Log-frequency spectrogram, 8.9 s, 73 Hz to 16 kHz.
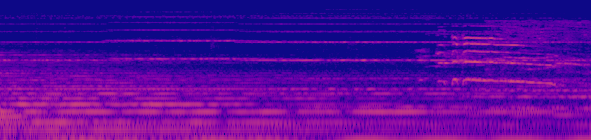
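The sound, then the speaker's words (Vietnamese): Roosters crow in a village shortly before dawn, around four in the morning. A long, drawn-out crow stands out near the end over a continuous low, droning background, and no one speaks. “Gần 4 giờ sáng, tiếng gà gáy khắp các ngõ ngách trong làng đoại.”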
